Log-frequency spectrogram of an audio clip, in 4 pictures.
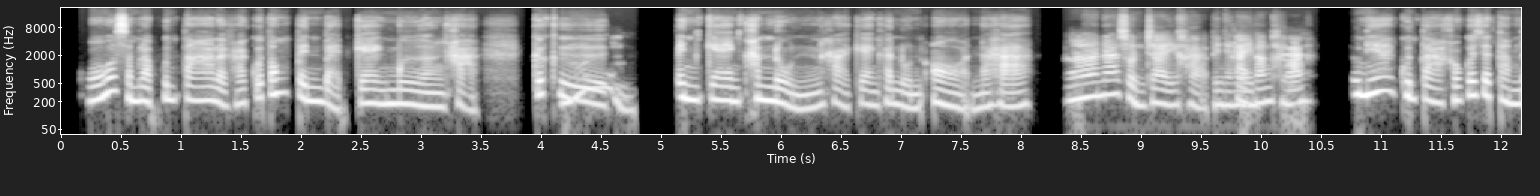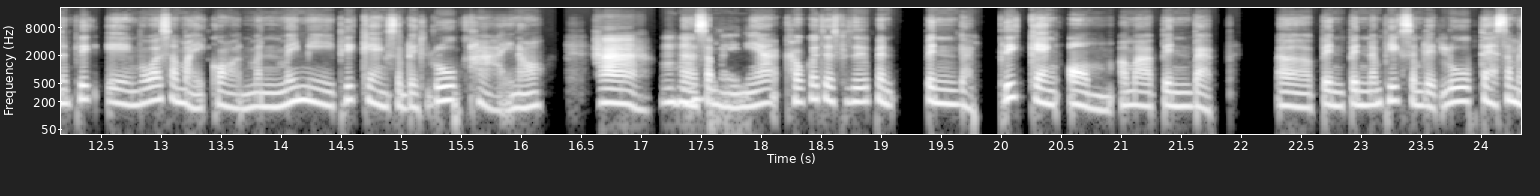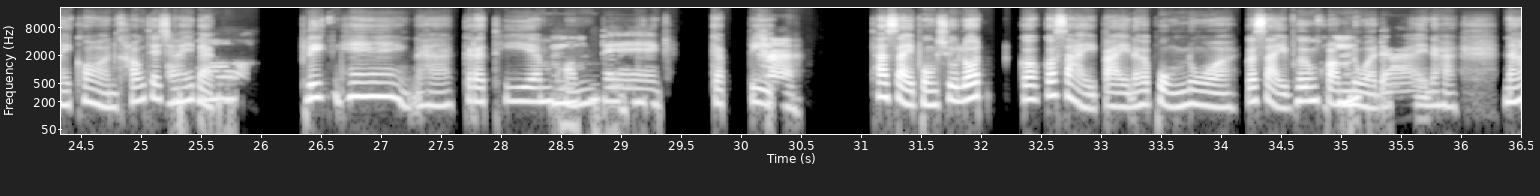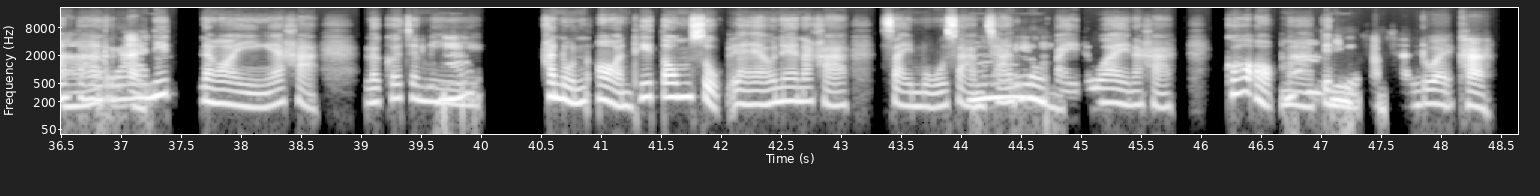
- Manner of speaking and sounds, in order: tapping
- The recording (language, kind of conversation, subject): Thai, podcast, อาหารจานไหนที่ทำให้คุณคิดถึงคนในครอบครัวมากที่สุด?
